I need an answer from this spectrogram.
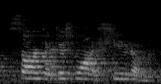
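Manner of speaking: mild quoted yell within a reading; narrated yell. A narrator's reading. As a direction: raise the voice a little for the quoted shout. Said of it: "he yells".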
